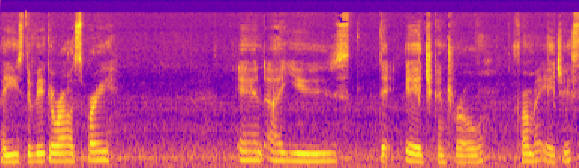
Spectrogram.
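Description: A woman's fairly low voice with ordinary pitch variation, long and frequent pauses, dry sound with no echo, and noticeable background noise. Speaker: wig reviewer. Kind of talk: casual product review to camera. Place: home room. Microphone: phone near.

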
